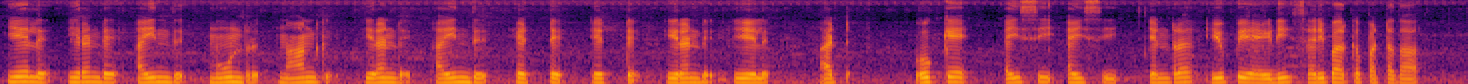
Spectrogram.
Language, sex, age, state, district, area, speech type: Tamil, female, 30-45, Tamil Nadu, Ariyalur, rural, read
